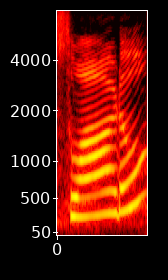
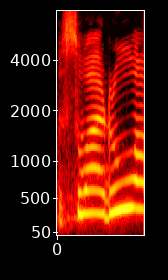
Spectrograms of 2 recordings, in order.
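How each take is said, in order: First: The second syllable ends in an 'o' vowel. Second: The second syllable ends in an 'u' vowel. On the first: The speaker calls it right. "ওকারকে উকার উচ্চারণ করেন, তো ওটা করা যাবে না" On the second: The speaker calls it wrong. "সোয়ারু আবার বলতে যাব না"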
